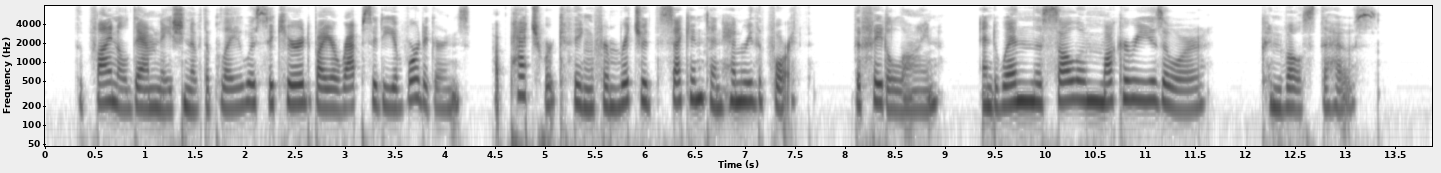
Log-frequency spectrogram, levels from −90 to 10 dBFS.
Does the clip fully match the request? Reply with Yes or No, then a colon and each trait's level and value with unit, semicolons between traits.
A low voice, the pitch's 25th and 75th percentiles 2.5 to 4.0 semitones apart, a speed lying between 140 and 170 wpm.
No: high, 220 Hz; average, 3.6 semitones; average, 155 wpm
